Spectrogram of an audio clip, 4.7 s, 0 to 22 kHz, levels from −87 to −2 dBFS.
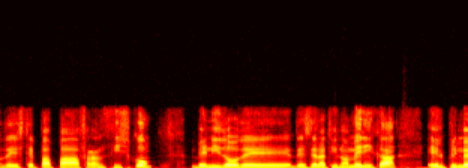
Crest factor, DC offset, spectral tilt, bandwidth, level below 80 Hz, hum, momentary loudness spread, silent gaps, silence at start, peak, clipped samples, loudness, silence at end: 18 dB; under 0.1%; -5.5 dB/octave; 8.4 kHz; -52 dBFS; none; 7 LU; none; 0 s; -2 dBFS; under 0.1%; -20 LUFS; 0 s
